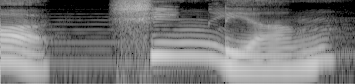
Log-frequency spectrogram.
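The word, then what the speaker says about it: 清凉: B Bird นะ คะ อ่าน ว่า ชิง เหลียง ชิง เหลือง มี ความ หมาย แปล ว่า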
